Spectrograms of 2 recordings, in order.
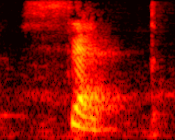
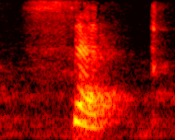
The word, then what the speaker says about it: sept: short form of september s-e-p-t which is set we say it as set then we have eight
